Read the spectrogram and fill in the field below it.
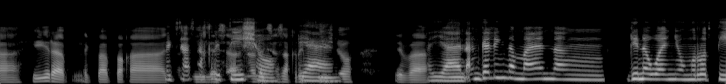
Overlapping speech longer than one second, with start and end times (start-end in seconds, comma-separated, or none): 1.7-3.4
